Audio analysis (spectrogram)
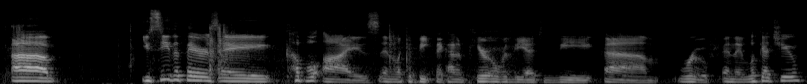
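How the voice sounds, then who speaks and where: A man's voice: mid-range voice, sharp tone, slight background noise. A man narrating as game master in a casual, rambling way.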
